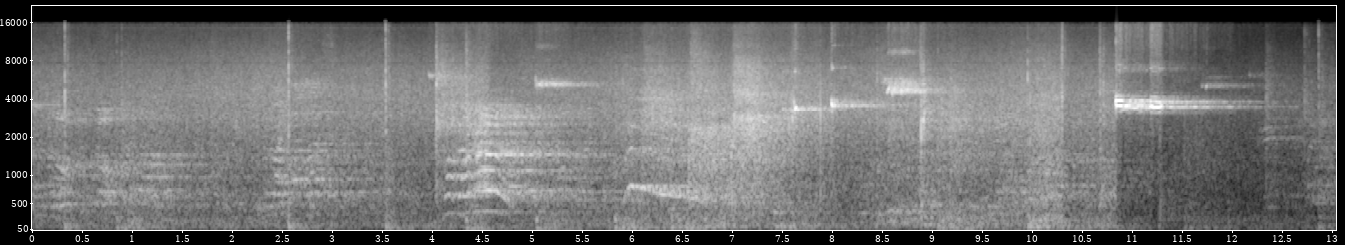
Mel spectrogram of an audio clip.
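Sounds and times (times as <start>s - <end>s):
balls bouncing and thudding: 3.5s - 10.8s
short high squeaks: 7.6s - 9.0s.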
